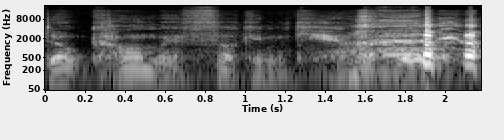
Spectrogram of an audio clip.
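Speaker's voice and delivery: surly, downcast, slow and sorrowful grumble. Retelling what a man at a bar said: imitating a sorrowful surly man. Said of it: "looks up at me from his drink in sorrow".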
